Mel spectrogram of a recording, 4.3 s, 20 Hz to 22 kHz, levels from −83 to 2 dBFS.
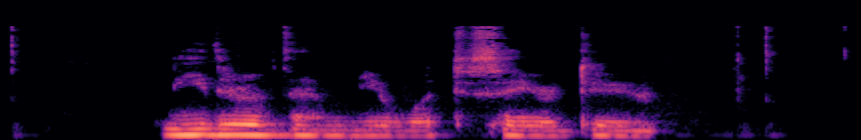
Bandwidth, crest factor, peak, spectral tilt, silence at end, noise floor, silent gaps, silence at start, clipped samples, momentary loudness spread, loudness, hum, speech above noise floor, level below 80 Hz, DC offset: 11.5 kHz; 16 dB; -10 dBFS; -6 dB/octave; 1.05 s; -83 dBFS; none; 0.8 s; under 0.1%; 12 LU; -26 LUFS; none; 59 dB; -64 dBFS; under 0.1%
